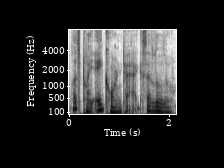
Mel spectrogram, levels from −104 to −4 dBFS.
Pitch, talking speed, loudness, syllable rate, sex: 120 Hz, 170 wpm, -17 LUFS, 4.3 syllables/s, male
